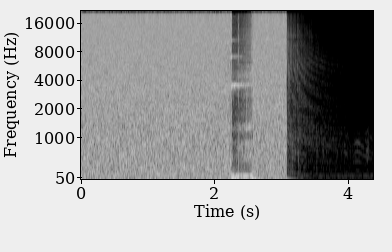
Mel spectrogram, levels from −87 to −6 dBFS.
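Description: From the start to 3.07 s the samples are built from the wrong bytes, so low bits dominate and the everyday sound turns into loud hiss.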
